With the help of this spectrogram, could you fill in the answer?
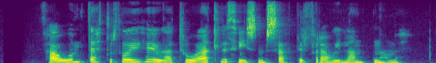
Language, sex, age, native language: Icelandic, female, 60-69, Icelandic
